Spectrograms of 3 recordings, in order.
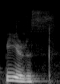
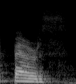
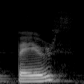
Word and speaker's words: Peirce: Eso también no se pronuncia Peirce, se pronuncia Peirce, porque de hecho se escribe Peirce, no Pierce, es Peirce.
